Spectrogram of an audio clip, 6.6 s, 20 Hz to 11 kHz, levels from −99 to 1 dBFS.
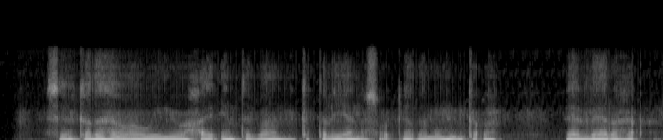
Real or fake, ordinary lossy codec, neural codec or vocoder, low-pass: fake; Opus, 64 kbps; codec, 16 kHz, 0.9 kbps, LongCat-Audio-Codec; 7.2 kHz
